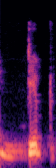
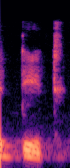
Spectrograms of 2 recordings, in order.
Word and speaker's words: debt: आप ये देख लीजिए वर्ड DEBT, कितने लोग इसे डेप्ट पढ़ते हैं, जबकि बी साइलेंट होता है तो पढ़ते हैं इसे डेट।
